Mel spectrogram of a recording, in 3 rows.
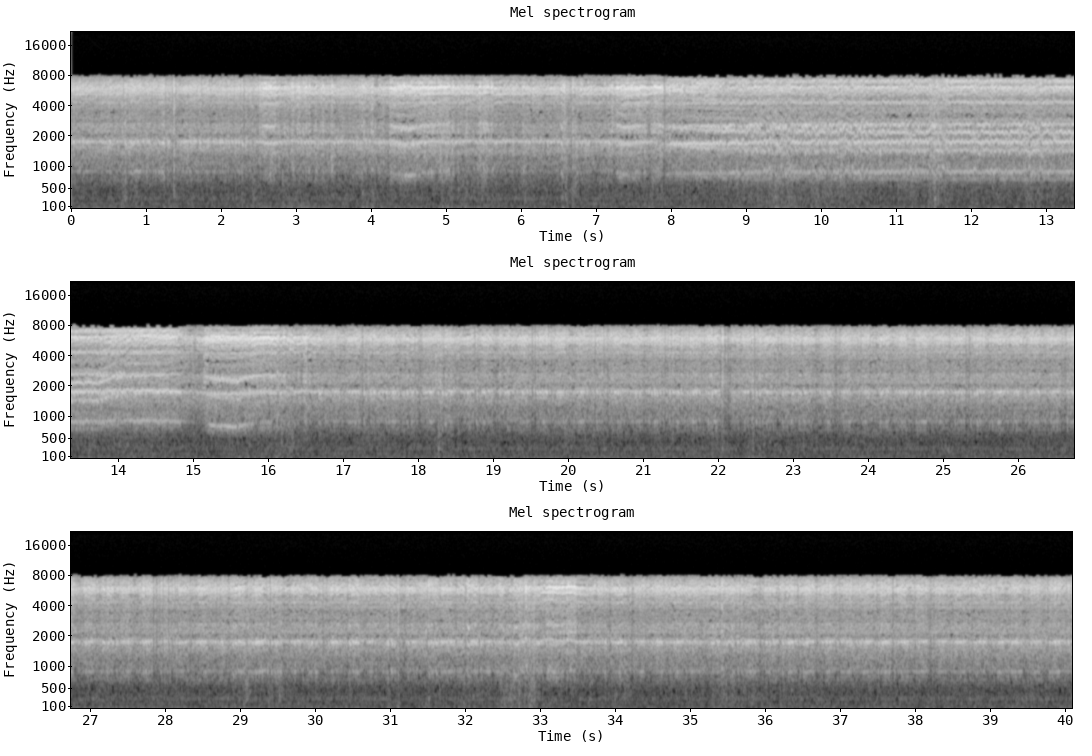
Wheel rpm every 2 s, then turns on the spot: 230, 230, 230, 230, 220, 210, 210, 220, 230, 230, 230, 240, 230, 230, 230, 230, 230, 230, 240, 230.
none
